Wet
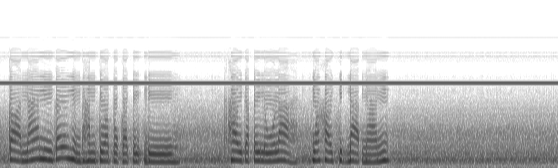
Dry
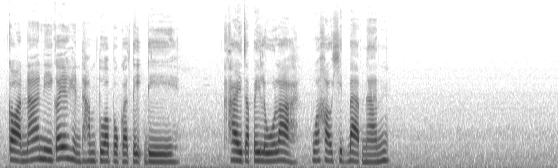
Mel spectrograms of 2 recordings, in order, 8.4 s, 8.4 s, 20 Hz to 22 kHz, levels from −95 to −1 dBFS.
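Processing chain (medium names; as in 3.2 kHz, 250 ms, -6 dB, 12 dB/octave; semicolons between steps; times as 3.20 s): spectral levelling over time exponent 0.6; compression 6:1, threshold -28 dBFS, peak gain reduction 11 dB; peaking EQ 220 Hz +10.5 dB 1.3 oct; class-D stage that switches slowly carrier 2.9 kHz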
